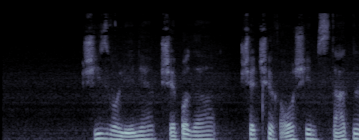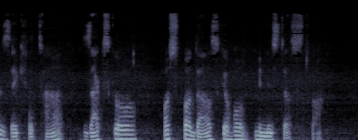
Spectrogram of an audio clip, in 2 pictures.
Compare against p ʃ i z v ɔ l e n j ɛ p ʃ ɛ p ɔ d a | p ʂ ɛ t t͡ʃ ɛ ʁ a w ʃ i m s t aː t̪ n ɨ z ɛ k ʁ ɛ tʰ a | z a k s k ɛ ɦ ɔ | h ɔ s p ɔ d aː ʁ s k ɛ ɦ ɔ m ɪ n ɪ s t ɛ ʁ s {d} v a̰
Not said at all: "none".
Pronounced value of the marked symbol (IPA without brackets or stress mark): t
